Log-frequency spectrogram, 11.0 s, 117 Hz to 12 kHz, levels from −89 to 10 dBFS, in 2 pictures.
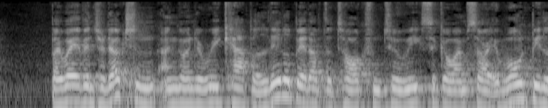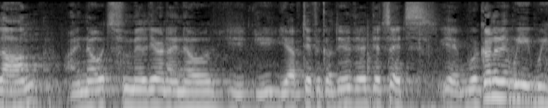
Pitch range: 125-150 Hz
